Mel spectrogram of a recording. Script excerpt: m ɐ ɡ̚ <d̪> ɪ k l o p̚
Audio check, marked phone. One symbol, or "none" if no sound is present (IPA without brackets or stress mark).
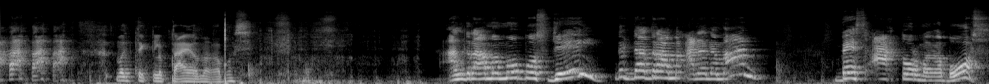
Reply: t̪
